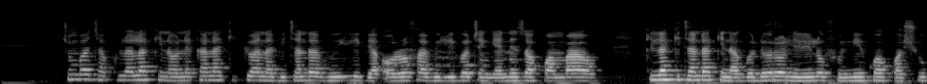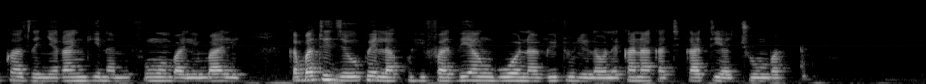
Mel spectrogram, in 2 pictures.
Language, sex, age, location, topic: Swahili, female, 18-24, Nairobi, education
